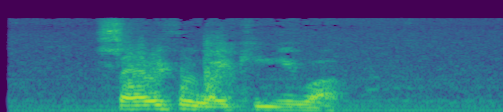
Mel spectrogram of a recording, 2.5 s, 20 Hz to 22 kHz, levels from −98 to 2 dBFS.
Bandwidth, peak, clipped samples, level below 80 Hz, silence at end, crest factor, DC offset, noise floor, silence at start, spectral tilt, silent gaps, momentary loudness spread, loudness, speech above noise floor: 11.5 kHz; -6 dBFS; under 0.1%; -46 dBFS; 0.35 s; 12 dB; under 0.1%; -40 dBFS; 0.3 s; -5 dB/octave; none; 10 LU; -17 LUFS; 24 dB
